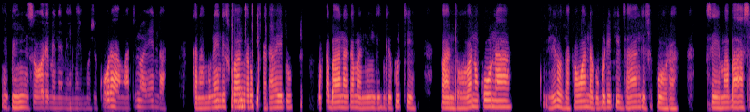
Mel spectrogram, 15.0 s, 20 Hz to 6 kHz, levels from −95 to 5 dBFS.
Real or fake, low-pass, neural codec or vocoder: fake; 5.4 kHz; vocoder, 44.1 kHz, 128 mel bands every 512 samples, BigVGAN v2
